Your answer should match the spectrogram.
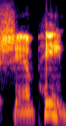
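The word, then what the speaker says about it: Champaign: illinois actually uh and its name was champagne but it was spelled c-h-a-m-p-a-i-g-n because we in illinois do not know how to spell uh or pronounce things properly we have a our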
